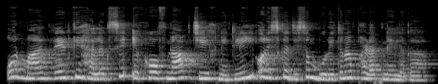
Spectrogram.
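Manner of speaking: usual speaking voice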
